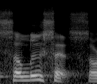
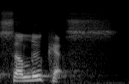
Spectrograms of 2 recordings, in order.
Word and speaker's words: Seleucus: Ptolemy had as a prince, a commander, a man named Seleucus, or some pronounce it Seleucus.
